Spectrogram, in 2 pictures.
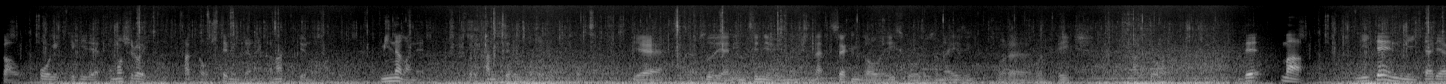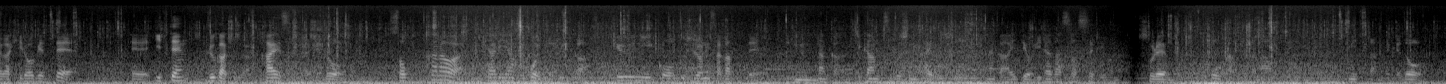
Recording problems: wind noise on the microphone; heavy; 2 dB below the speech

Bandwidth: 16.5 kHz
